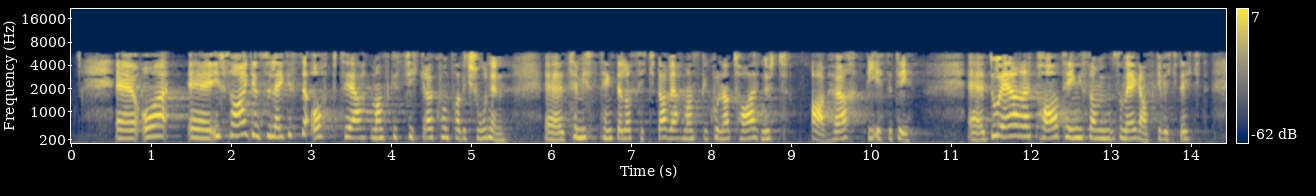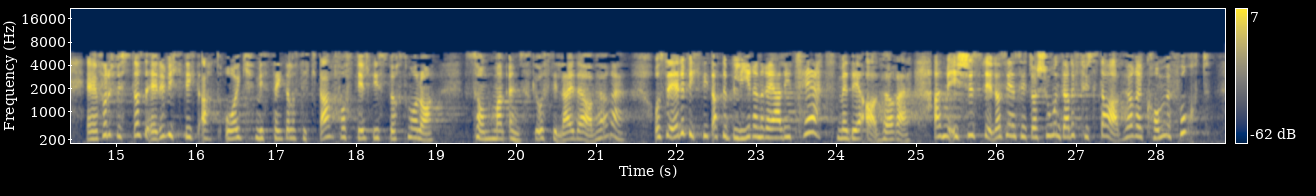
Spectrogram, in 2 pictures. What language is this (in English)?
Norwegian Bokmål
